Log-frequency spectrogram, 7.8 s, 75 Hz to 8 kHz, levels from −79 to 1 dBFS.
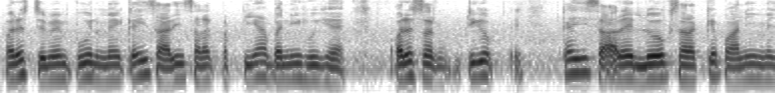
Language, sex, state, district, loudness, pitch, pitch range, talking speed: Hindi, male, Uttar Pradesh, Jalaun, -20 LUFS, 160 Hz, 150-170 Hz, 195 wpm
